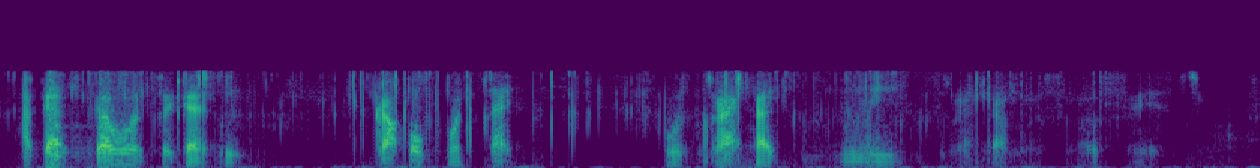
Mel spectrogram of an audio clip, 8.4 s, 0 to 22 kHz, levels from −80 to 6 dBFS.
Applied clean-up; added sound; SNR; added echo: neural separator model SepFormer WHAMR!.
